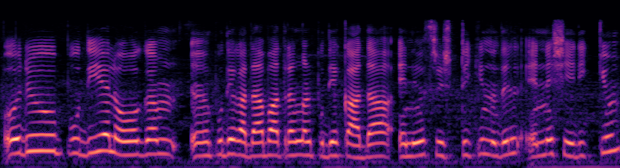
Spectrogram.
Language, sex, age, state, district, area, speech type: Malayalam, female, 18-30, Kerala, Palakkad, rural, spontaneous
